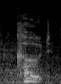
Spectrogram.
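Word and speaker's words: Côte: Coat. The S is silent.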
